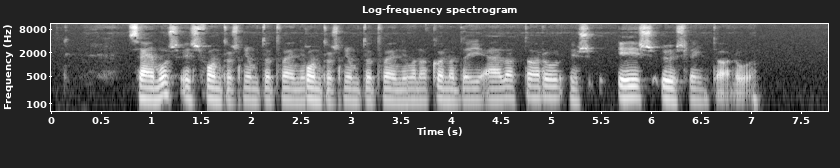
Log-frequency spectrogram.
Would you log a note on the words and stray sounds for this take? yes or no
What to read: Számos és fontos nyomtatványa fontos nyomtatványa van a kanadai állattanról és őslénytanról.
no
